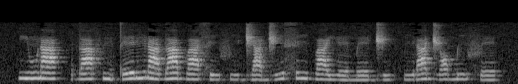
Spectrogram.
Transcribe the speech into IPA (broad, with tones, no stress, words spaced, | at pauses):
jũ˦ɾa˦ | da˦fĩ˦˨ te˨˦ɾĩ˦ ɾa˧da˦ba˧ si˨fi˨ d͡ʒa˨d͡ʒi˨˦ si˦ba˧ je˨me˨ d͡ʒi˧k͡pi˧ ɾa˦d͡ʒɔ˧mi˧ fe˧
